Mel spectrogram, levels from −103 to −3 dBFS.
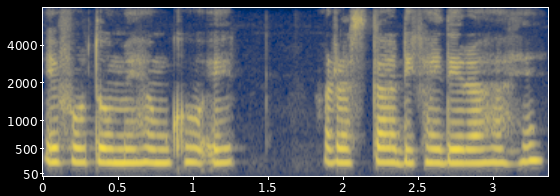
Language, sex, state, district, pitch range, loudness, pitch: Hindi, female, Arunachal Pradesh, Longding, 245-255 Hz, -16 LUFS, 250 Hz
